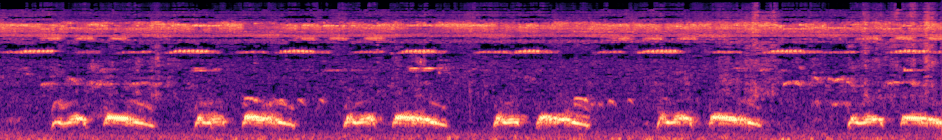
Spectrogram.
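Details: Lure calls of a spotted dove used in trapping: soft, hollow coos in short-then-long pairs, each longer note sliding downward, repeated steadily over a continuous shrill background hum.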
